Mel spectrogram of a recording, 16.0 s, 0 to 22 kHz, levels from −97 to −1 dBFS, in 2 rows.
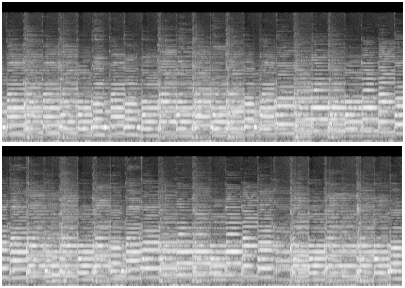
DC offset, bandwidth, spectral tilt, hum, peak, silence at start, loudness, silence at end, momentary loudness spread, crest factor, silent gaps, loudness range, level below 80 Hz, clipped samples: under 0.1%; 16 kHz; -5.5 dB/octave; none; 0 dBFS; 0 s; -10 LUFS; 0 s; 2 LU; 10 dB; none; 1 LU; -36 dBFS; under 0.1%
